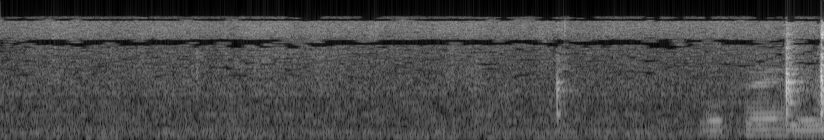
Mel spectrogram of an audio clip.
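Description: Fried rice frying in the drum of an automatic wok cooker, a steady sizzling hiss, with a single sharp click a little before three seconds in.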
